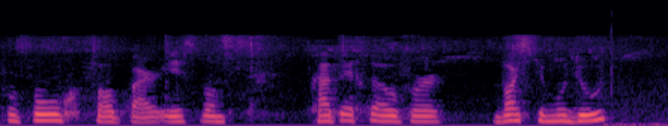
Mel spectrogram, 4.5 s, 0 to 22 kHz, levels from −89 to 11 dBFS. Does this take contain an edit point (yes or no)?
no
